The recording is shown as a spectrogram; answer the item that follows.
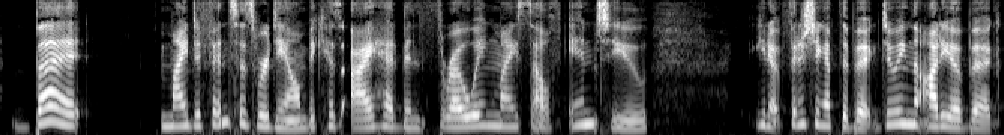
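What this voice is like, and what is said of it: Voice still not fully recovered. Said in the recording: “my voice is 1,000 times better than it was 4 weeks ago, it's still not great because I was sick for a month”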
